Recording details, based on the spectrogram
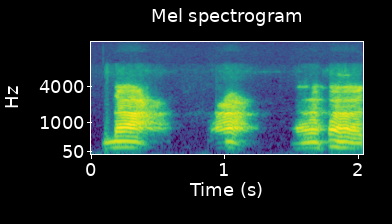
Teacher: huruf ain ni tempat dia di halkum bukan di hidung. Ramai orang Melayu dia letak huruf dia letak di hidung.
